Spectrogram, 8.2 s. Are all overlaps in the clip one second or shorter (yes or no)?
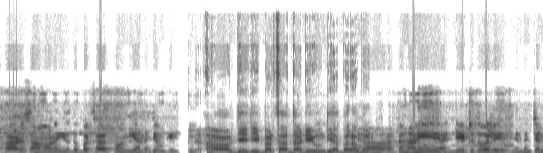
yes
